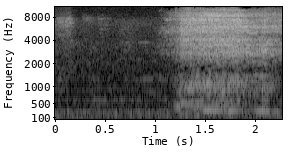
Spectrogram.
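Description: A person's short breathy exhale close to the microphone, a sigh with a faint voiced hum, starting about a second in and lasting under a second.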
